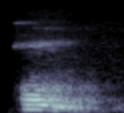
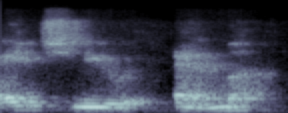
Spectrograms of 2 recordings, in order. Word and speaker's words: Hum: Hum, we can spell it H-U-N-G, if you like, or H-U-M, with a dot underneath the M. Hum.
